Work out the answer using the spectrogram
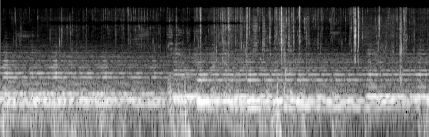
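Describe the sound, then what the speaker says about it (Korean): A cold mud volcano in Azerbaijan bubbling up close, with continuous wet squelching, gloopy pops and dripping sounds over a low steady rumble, and no talking. "진짜 왜 보글보글 거릴까?"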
